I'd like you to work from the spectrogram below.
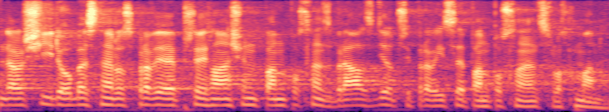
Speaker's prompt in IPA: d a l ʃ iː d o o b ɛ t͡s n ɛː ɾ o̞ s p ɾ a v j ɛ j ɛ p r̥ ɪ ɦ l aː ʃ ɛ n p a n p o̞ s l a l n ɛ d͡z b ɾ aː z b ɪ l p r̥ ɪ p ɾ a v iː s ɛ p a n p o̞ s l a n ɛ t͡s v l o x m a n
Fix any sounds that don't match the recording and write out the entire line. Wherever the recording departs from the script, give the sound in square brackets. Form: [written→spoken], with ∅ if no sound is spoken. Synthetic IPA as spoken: d a l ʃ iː d o o b ɛ t͡s n ɛː ɾ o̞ s p ɾ a v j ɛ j ɛ p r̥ ɪ ɦ l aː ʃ ɛ n p a n p o̞ s l a [l→∅] n ɛ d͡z b ɾ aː z [b→ɟ] ɪ l p r̥ ɪ p ɾ a v iː s ɛ p a n p o̞ s l a n ɛ t͡s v l o x m a n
